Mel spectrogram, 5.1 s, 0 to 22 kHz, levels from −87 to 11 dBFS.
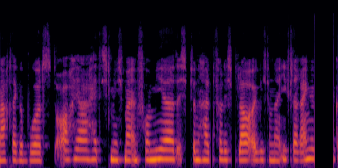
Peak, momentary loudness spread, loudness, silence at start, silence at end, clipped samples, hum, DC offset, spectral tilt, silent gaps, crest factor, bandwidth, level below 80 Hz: -10 dBFS; 8 LU; -26 LUFS; 0 s; 0 s; under 0.1%; none; under 0.1%; -7 dB/octave; 0.77-0.81 s, 2.80-2.86 s, 3.49-3.53 s, 4.73-5.00 s; 16 dB; 10 kHz; -70 dBFS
